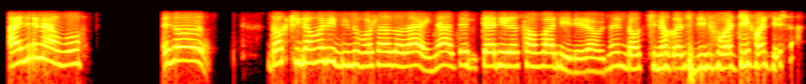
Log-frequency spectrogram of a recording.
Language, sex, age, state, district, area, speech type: Nepali, female, 18-30, West Bengal, Kalimpong, rural, conversation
